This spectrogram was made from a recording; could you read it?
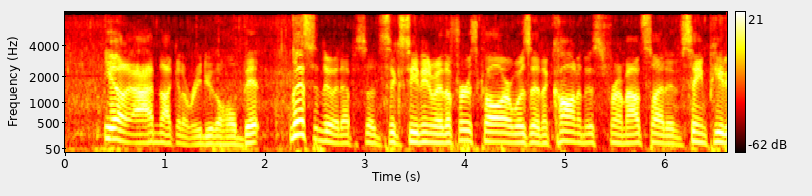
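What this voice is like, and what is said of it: Usual voice. Nothing is said of it.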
